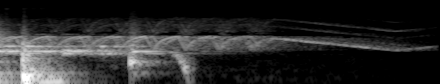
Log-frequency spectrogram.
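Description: Outro of a hip-hop track: the beat's last heavy drum hits in the first second, then a siren sound effect in the mix, wailing rapidly up and down about four times a second. The siren then glides down in pitch and fades away as the song ends.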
